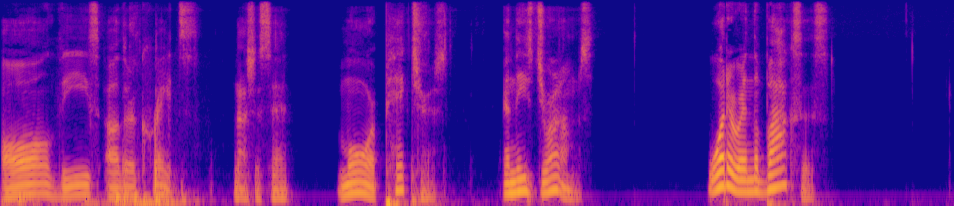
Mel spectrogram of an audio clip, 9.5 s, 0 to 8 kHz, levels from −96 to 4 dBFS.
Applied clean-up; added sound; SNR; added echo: neural mask model DeepFilterNet 3.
